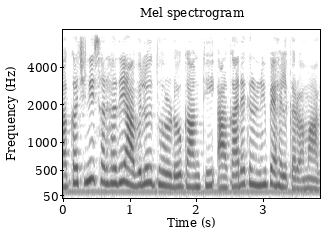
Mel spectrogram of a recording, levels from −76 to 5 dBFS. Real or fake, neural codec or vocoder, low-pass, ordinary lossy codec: real; none; 7.2 kHz; none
